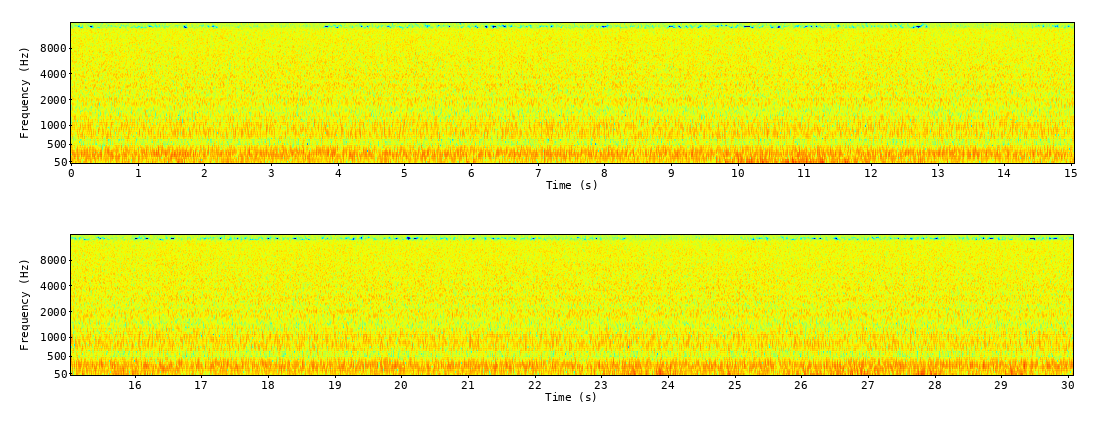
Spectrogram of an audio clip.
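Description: Steady, unbroken rush of a waterfall's falling water.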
